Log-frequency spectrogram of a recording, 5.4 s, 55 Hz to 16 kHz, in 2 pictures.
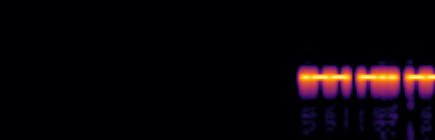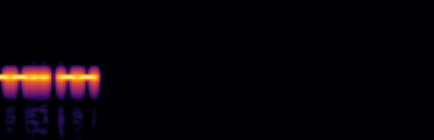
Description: Morse code, heard as a keyed tone, about 40 wpm, 700 Hz. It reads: WD8M
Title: USA Call Signs - 4 Characters - Repeated 3x - 40wpm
